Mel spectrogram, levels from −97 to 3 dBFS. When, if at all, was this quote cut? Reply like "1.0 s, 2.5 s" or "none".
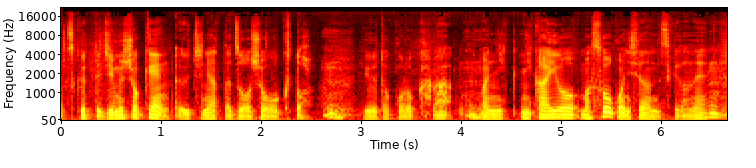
1.1 s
